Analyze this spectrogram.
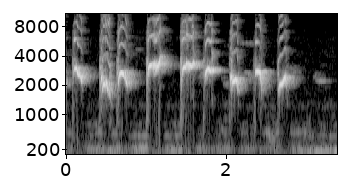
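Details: Caged green leafbird singing loudly to trigger song in a young speckled bird: nine rapid whistled notes, some rising, some falling, delivered in an uneven, lively rhythm.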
